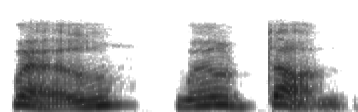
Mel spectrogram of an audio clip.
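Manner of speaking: playful put-on British accent. Showing off funny voices to viewers, British accent. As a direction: say it in a light mock-British voice. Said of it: "What, my British accent?".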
